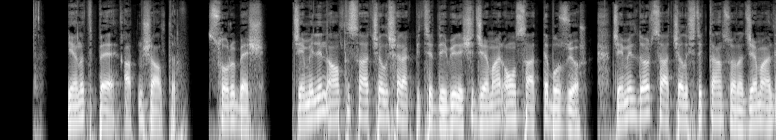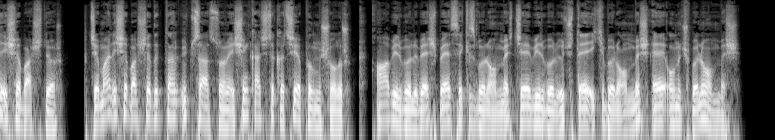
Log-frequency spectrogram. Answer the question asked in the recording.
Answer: Yanıt E 13 bölü 15.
